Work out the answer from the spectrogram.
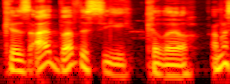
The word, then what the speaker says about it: Khalil: in but Khalil and I'm going to say his name right Khalil and that's the right way to say it stop saying Khalil just found that out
